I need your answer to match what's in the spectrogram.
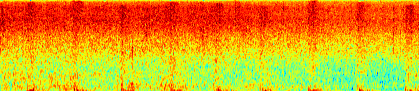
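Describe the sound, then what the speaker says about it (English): Steady rain pours across an outdoor scene in a dinosaur survival video game, with rumbles of thunder rolling in at intervals beneath the constant hiss; no voices. "See, this rain makes it harder to also hear other people going through bushes."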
